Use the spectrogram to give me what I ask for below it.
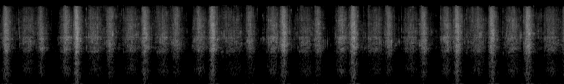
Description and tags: PDLL - Shaker
Palo de lluvia single short sound
85bpm
sounds recorded with an akg c3000 in my home studio.
palo, rain, shaker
